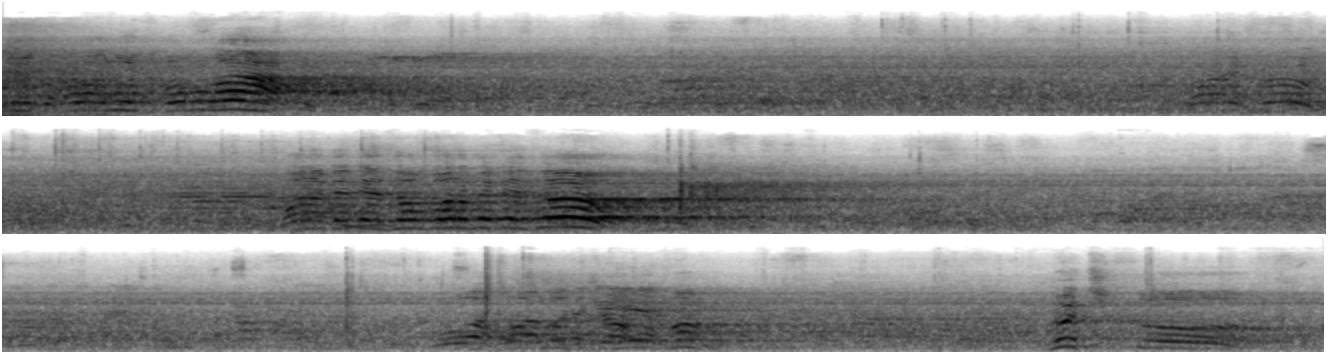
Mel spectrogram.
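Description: A man gives instructions in a firm, calm voice nearby.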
